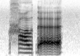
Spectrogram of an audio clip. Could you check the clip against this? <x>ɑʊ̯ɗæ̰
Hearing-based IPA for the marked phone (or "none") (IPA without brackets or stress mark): x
